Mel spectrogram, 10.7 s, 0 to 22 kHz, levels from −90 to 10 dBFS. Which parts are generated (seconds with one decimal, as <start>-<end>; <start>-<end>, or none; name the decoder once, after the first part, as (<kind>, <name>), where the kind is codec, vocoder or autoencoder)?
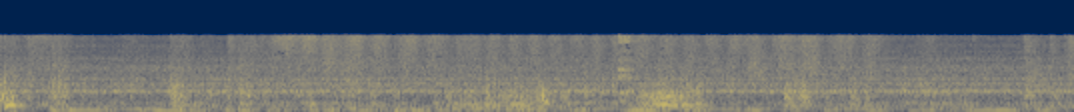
none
